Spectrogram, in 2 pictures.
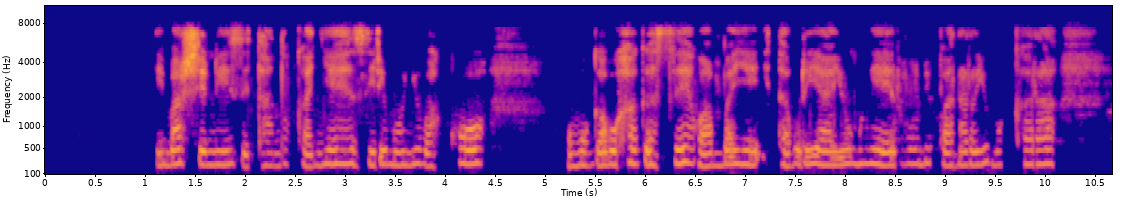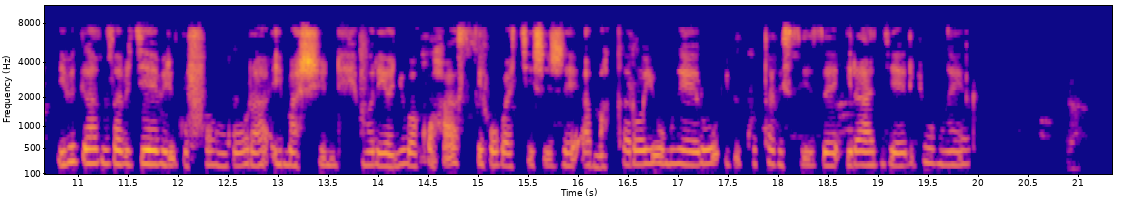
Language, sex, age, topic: Kinyarwanda, female, 36-49, government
